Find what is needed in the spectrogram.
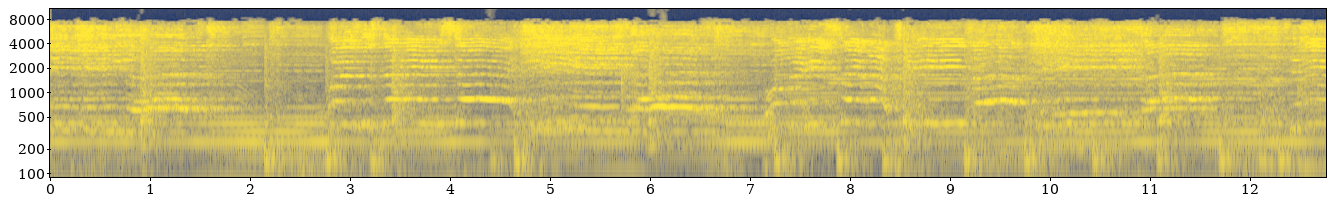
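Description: Live gospel song: a man and a woman singing with long held notes over instrumental accompaniment with a steady beat.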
